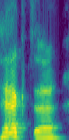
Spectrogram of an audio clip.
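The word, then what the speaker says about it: Héctor: wanted to make sure everybody said it like we would say it at home, which is Hector. So it's spelled HECTAH. And so he's Hector Lavoe.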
